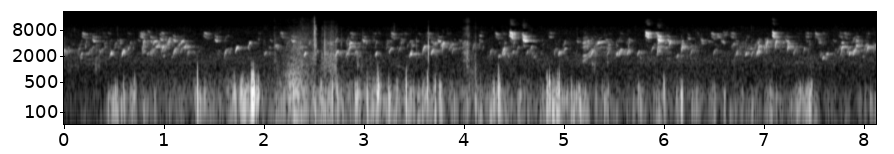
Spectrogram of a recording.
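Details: Song of a European goldfinch, meant to encourage other goldfinches to sing and mate: rapid high twittering and sparkling chirps throughout, over a busy layer of low tapping and rustling sounds.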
